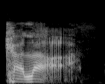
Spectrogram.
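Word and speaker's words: kala (כלה): And the verb is kala, K and an L and a He, which is not pronounced.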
